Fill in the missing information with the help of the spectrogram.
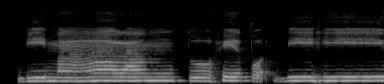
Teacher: pantulkan tonya ya, pantul qalqalah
